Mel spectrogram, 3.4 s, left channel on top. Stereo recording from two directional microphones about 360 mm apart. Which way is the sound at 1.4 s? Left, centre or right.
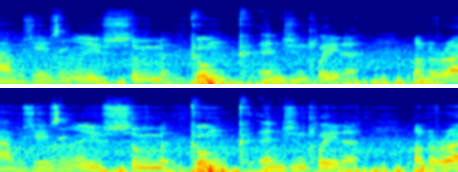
Centre.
